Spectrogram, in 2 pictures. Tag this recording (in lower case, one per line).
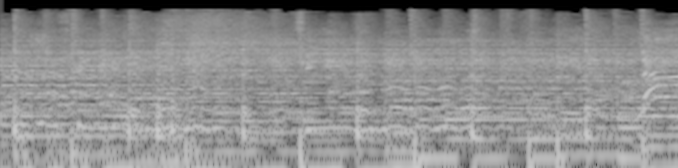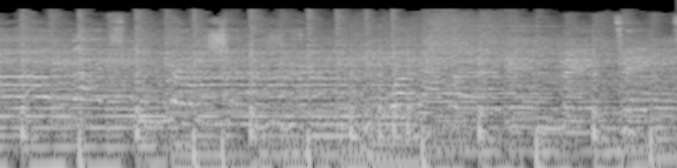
independent music
music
